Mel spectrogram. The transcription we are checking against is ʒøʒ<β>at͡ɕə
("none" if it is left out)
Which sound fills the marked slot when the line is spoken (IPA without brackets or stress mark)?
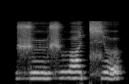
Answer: β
